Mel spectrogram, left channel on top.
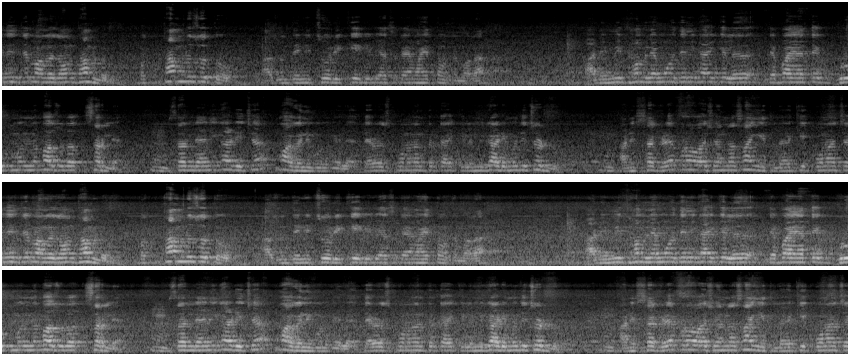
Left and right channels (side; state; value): left; quieter; 6.4 dB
